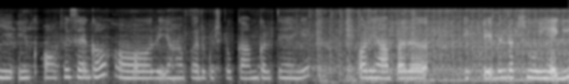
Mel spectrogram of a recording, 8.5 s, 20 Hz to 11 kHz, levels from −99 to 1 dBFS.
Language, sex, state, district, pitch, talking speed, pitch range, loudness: Hindi, female, Bihar, Jamui, 260 Hz, 140 wpm, 255-270 Hz, -21 LUFS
